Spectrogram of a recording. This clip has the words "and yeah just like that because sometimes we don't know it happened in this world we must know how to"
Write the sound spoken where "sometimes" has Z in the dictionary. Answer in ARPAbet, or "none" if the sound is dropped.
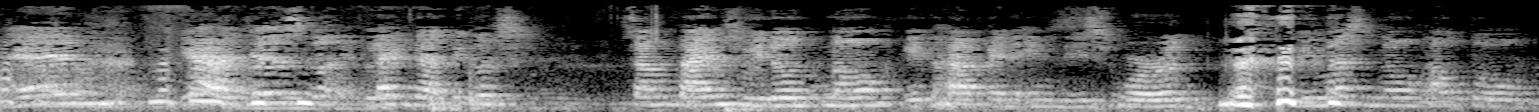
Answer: S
